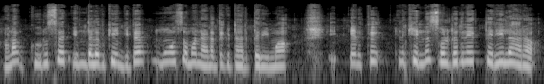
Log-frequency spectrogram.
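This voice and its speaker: A man's voice: high-pitched, fast, warm tone, no echo. A man voicing a two-faced young man student in a cartoon serial, boastful and scheming, then falsely pleading. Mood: fake pleading.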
